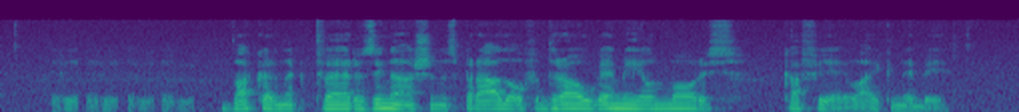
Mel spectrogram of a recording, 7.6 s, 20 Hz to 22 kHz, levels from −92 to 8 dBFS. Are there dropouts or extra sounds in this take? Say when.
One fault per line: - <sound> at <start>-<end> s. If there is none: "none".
- laugh at 0.4-1.5 s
